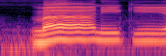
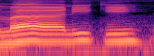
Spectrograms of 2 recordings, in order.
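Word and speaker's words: مالك: kemudian Maliki yaumiddiniki yaumiddin pada bacaan Maliki di lafal Ma ada hukum tajwid berupa mad thii yaitu adanya fathah bertemu dengan alif panjangnya dua harakat Maliki kemudian Kaf di sini ada huruf kasrahnya maka sempurnakan kafnya jangan seakan-akan diputus misalnyaikik jadi kemudian kasrahnya juga disempurnakan jangan sampai dibaca dengan E tapi dia iikiikiumin pada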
